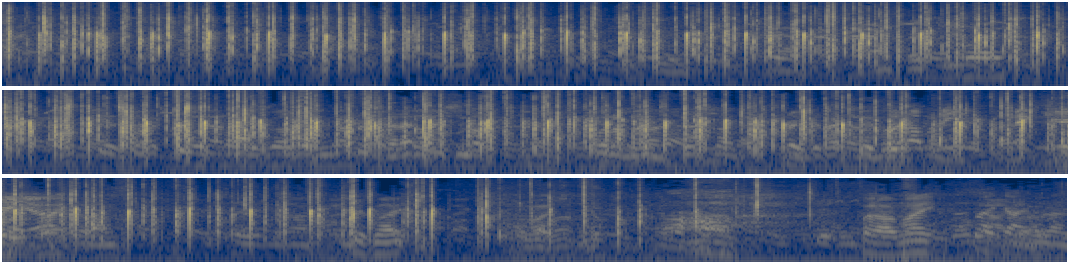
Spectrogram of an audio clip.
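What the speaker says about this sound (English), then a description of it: "Tom, we're going to give him a clap off for the champions, right? Give him a clap off, boys" Football players clap off the champions after an amateur match between Northaw and Edmonton Rovers, a loose, steady burst of outdoor clapping mixed with chatter and shouting that lasts throughout.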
